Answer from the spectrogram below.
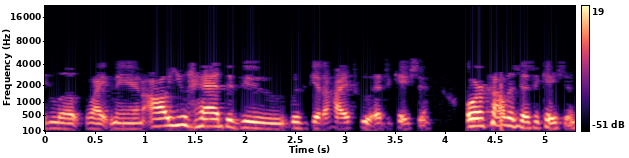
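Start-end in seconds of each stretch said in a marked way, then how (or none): none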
